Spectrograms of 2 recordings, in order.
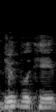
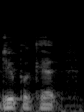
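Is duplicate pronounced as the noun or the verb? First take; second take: verb; noun. First: The word is pronounced the verb way. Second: The word is pronounced the noun way. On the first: It names an action of copying. "if I'm gonna duplicate these duchies and it's a verb" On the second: It names a thing or card. "if it's I'm gonna gain a duplicate, then it's a it's a noun"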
